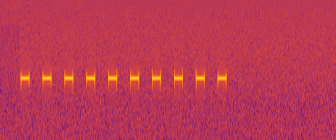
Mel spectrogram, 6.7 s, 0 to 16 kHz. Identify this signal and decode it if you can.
Beep code, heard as beeps, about 1900 Hz. 10 short. In AMI BIOS tables: CMOS shutdown register error.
